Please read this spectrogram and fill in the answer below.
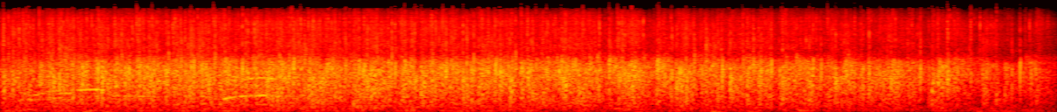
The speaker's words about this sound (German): Und ich denke, die vier Partien haben sie zu Beginn gleich einmal einen riesengroßen Applaus verdient.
